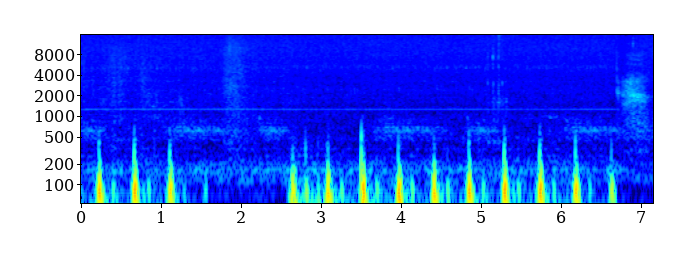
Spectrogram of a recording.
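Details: Simulated sepsis scenario: confused man admitted days earlier after a fall, BP 89/63, heart rate 140; stethoscope heart auscultation gives a fast, regular beat about 136 a minute: sinus tachycardia.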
